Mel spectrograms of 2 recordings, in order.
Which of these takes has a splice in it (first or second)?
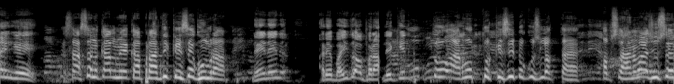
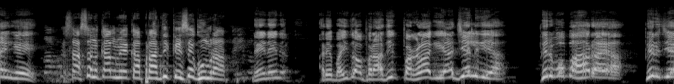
first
